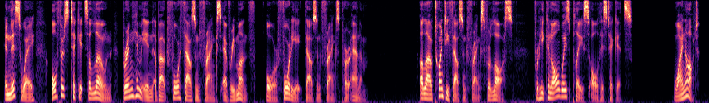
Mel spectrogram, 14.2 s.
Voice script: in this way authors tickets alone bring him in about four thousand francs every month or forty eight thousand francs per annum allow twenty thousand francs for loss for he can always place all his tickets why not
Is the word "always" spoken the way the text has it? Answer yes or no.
yes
